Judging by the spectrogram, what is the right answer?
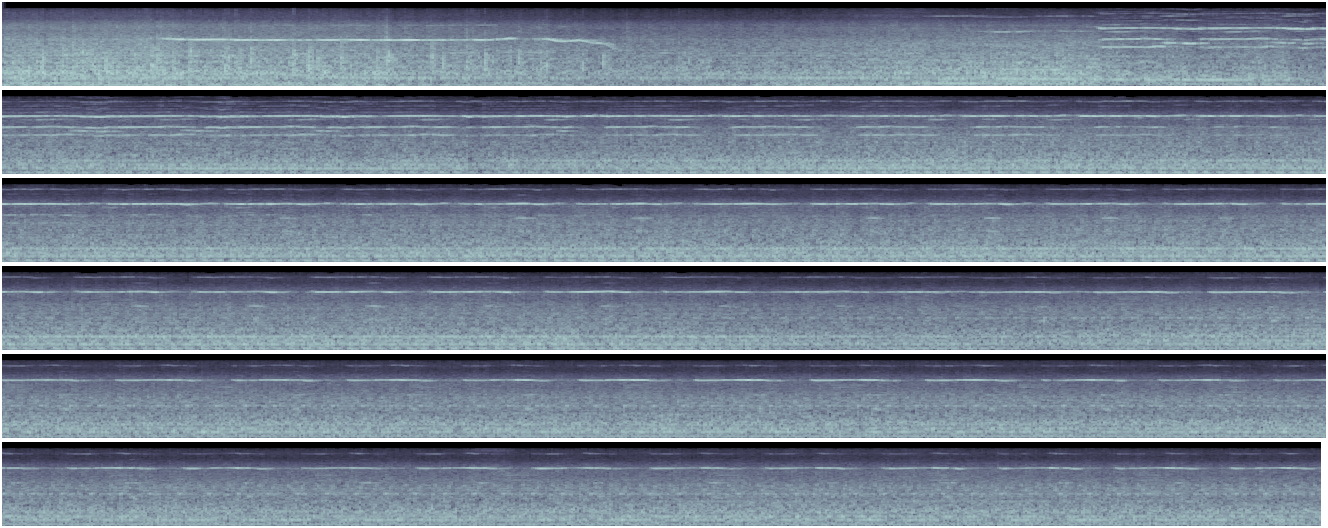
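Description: Machinery running with a low engine rumble that drops away about four seconds in. After that a steady high-pitched whine holds over a low steady hum.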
